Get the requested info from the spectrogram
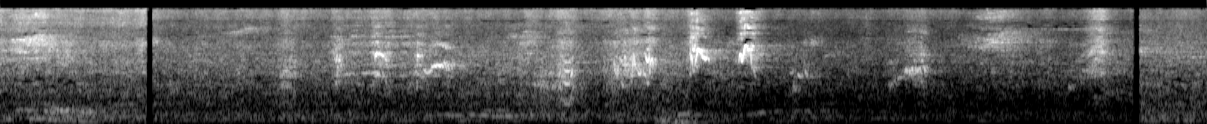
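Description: Birds chirping and calling: a scatter of short, high calls, some sweeping down in pitch, over a steady background.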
